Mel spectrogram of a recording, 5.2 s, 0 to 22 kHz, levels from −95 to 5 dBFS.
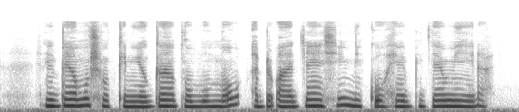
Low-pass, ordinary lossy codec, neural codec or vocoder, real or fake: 9.9 kHz; none; autoencoder, 22.05 kHz, a latent of 192 numbers a frame, VITS, trained on many speakers; fake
